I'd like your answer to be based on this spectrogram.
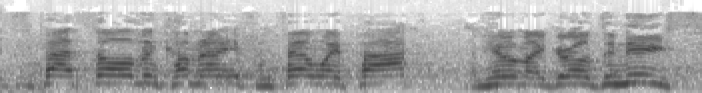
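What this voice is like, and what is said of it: Exaggerated Boston accent. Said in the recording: “Sully and Denise Boston Teens sketch ... the accent”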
